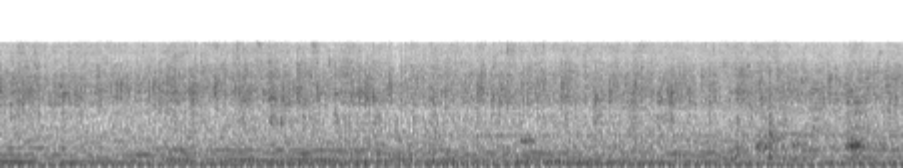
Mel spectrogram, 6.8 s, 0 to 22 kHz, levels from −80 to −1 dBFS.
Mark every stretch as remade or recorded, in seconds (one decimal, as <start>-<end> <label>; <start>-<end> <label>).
0.0-2.6 recorded; 2.6-3.3 remade; 3.3-6.8 recorded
